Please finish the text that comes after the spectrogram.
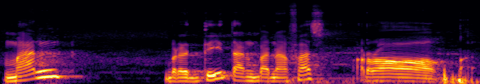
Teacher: Bacanya harus man, berhenti tanpa nafas, raq, ya, nggak boleh marraq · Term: saktah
